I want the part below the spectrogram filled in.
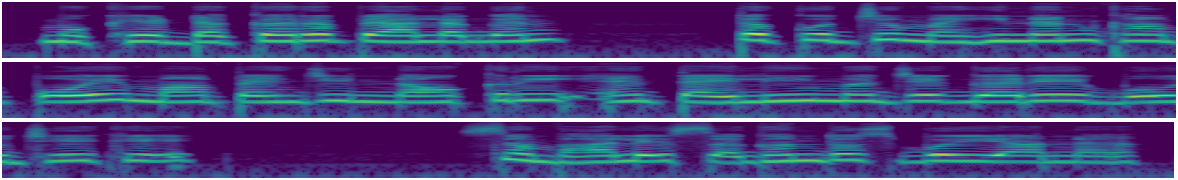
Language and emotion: Sindhi, fearful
